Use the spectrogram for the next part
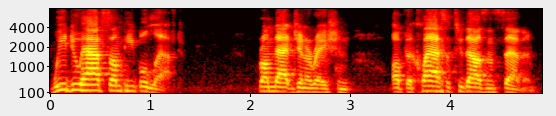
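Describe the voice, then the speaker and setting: A man's voice: on the high side, a little fast, sharp tone. A man, hosting a livestream and ranting about politics in a heated, emphatic, repetitive way with blunt swearing. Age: late 30s. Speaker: livestream host.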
